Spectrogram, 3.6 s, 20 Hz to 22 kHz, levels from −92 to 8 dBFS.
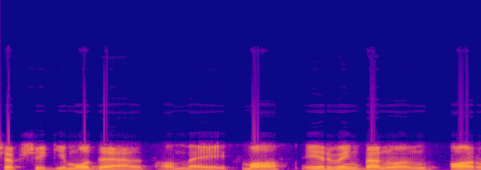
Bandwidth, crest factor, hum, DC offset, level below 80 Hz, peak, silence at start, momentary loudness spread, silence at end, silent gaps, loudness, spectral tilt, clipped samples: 7.6 kHz; 16 dB; none; under 0.1%; -62 dBFS; -2 dBFS; 0 s; 7 LU; 0 s; none; -18 LUFS; -7 dB/octave; under 0.1%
